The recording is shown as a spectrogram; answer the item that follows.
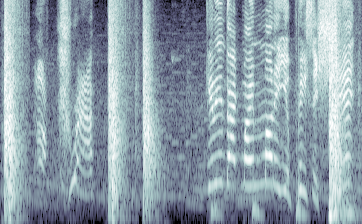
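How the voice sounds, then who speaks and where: Angry young male punk for a game: extremely high, shrill, yelling, loud music over him. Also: takes it slowly. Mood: furious. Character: furious foul-mouthed young arcade punk, shrill and agitated.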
